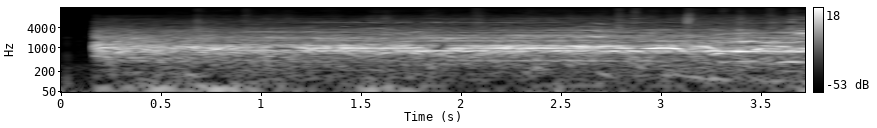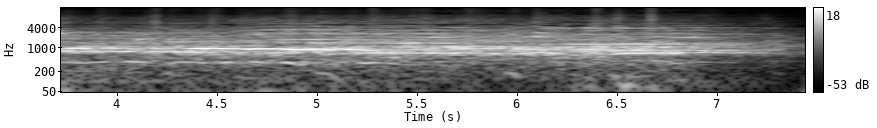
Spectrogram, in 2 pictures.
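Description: Large crowd at an outdoor political rally: a dense, steady roar of many voices and cheering, fairly loud and sustained, swelling slightly midway before fading toward the end.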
